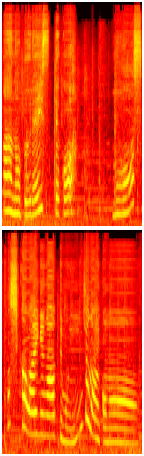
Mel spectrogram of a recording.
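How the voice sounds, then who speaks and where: A woman's voice: sits high, lively intonation, rapid-fire, music in the background. A woman voicing a perky young treasure hunter in a game, cute and friendly in an anime style. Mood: musing. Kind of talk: Japanese anime-like game character voice acting.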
